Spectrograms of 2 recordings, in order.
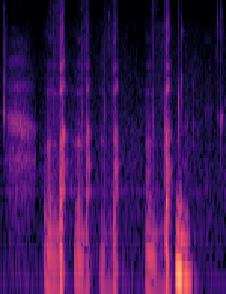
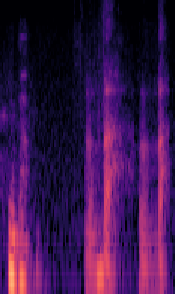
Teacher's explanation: And there's a sudden burst of air coming out. So, with my lower lip, I'm pressing up against my upper teeth.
